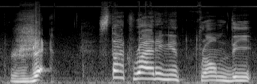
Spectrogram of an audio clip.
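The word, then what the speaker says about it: з: Next one is letter Z. Z. Looks like a rounded 3. Z. Z. Z. It's more obnoxious sounding than English Z. Kind of like a mosquito going in your ear.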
